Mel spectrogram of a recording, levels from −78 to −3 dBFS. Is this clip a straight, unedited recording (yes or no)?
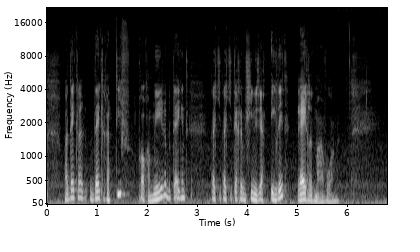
no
